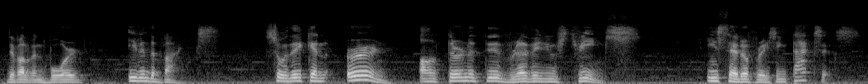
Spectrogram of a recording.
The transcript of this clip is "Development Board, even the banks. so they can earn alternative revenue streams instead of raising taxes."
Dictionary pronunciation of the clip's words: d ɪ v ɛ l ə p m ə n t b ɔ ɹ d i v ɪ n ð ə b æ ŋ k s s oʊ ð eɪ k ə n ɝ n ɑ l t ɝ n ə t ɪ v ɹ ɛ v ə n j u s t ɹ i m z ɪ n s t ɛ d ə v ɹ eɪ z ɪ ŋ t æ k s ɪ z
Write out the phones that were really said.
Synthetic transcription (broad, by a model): d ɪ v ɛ l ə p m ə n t b ɔ ɹ d i v ɪ n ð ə b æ ŋ k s s oʊ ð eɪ k ə n ɝ n ɑ l t ɝ n ə t ɪ v ɹ ɛ v ə n j u s t ɹ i m s ɪ n s t ɛ d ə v ɹ eɪ s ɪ ŋ t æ k s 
